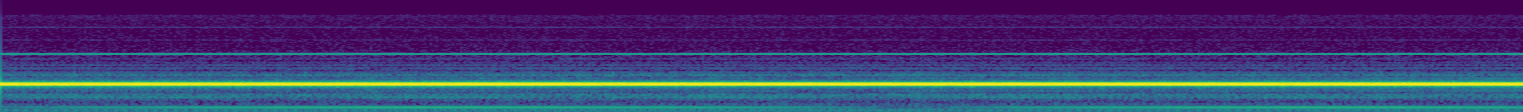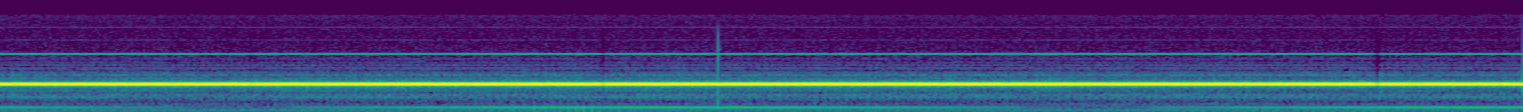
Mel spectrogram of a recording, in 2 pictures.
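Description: A steady, high-pitched test tone: one unbroken pitch held without change, over faint hiss.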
